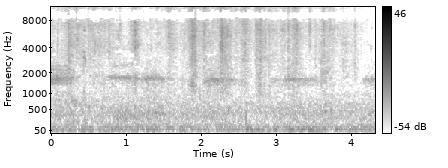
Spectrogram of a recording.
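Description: Faint short beeps from a bird dog's beeper collar in point mode, one tone about every second, signalling that the dog is standing on point.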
